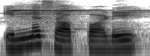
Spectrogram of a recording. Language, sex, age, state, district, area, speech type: Tamil, female, 18-30, Tamil Nadu, Salem, rural, spontaneous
